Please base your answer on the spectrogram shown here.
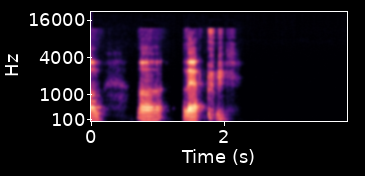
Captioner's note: throat clearing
